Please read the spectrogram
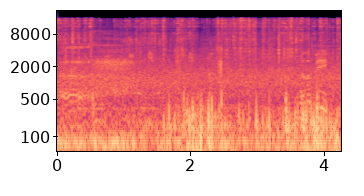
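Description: Low rumble of wind on a handheld phone microphone, with irregular taps and scuffs and a faint voice.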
